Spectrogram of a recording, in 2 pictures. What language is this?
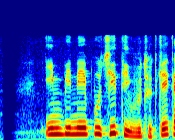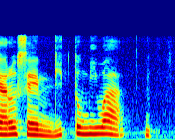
Javanese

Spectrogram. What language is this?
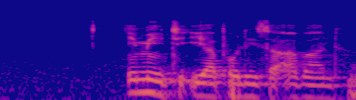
South Ndebele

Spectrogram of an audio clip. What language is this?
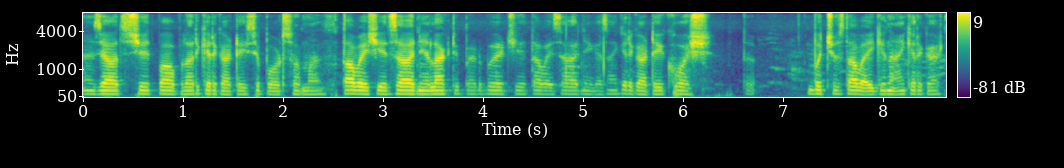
Kashmiri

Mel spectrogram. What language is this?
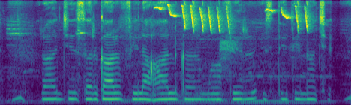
Magahi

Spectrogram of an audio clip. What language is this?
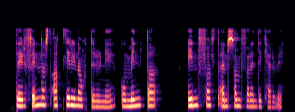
Icelandic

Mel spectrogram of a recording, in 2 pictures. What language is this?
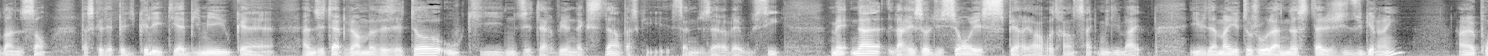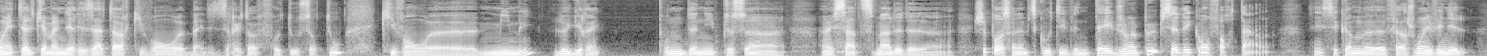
French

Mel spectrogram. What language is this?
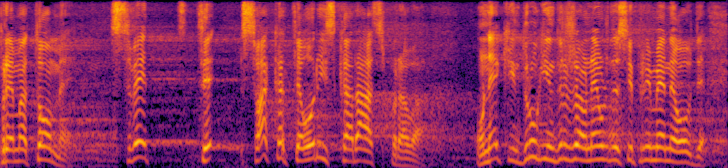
Serbian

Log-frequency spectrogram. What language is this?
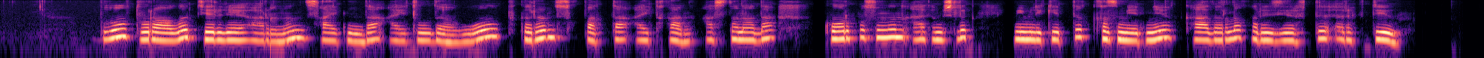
Kazakh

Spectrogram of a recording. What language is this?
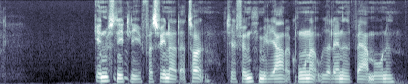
Danish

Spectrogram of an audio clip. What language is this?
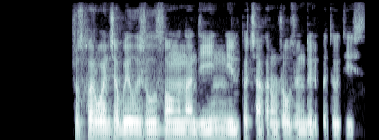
Kazakh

